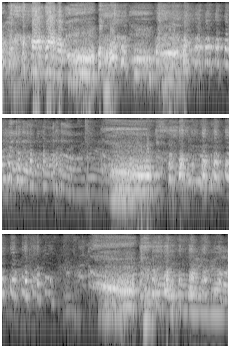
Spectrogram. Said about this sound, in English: I just coughed.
